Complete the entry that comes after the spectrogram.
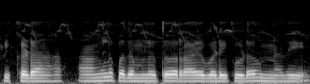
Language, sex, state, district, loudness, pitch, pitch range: Telugu, male, Andhra Pradesh, Sri Satya Sai, -15 LUFS, 150 Hz, 145-155 Hz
